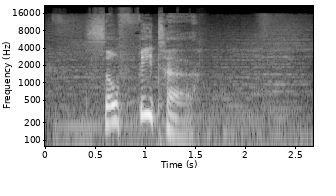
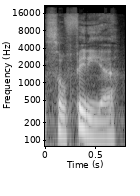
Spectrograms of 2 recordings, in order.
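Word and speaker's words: Sophitia: by the way sophita it's now selectable or is it sophidia i think they pronounce it just sofia sofia i'm not the selector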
